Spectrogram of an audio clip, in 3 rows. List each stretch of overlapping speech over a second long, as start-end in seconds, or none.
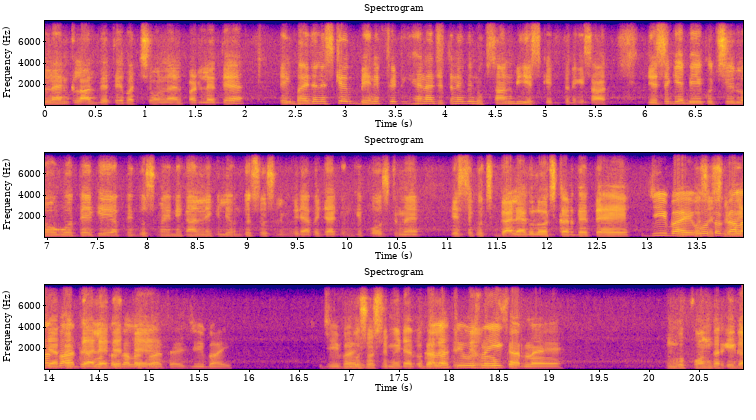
13.3-15.1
